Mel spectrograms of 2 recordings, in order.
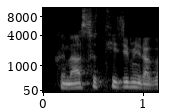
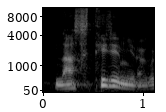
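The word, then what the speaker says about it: Gnosticism: 여기서 영지주의자네 그나스티즘이라고 나오는데 영어로는지가 묵음이라 그냥 나스티즘이라고 이렇게 부릅니다.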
